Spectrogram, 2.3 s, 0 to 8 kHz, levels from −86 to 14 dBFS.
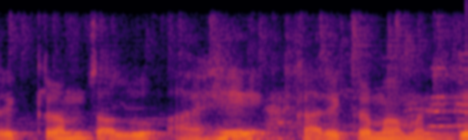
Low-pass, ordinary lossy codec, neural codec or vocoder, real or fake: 7.2 kHz; none; vocoder, 44.1 kHz, 128 mel bands every 256 samples, BigVGAN v2; fake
